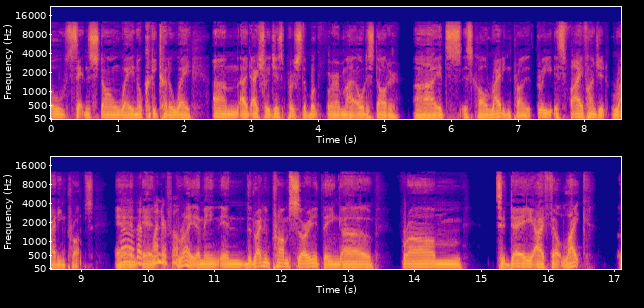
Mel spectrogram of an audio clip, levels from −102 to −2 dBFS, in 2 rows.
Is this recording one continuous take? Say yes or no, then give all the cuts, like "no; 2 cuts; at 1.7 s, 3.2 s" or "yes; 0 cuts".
yes; 0 cuts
